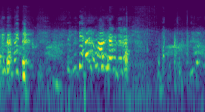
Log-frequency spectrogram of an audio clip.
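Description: Children laughing and giggling in quick, choppy bursts.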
